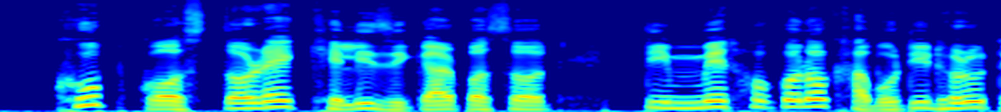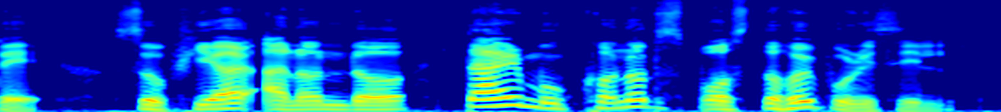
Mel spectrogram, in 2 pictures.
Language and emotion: Assamese, happy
